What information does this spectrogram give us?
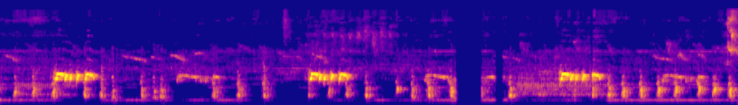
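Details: Javanese local zebra dove singing as a lure for other birds: phrases of rapid staccato coos, each opening with a brighter trilled note, repeated roughly every three seconds over a low constant hum.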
